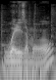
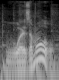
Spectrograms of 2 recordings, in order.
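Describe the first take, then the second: First: Where and is are said as separate words. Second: Where and is are joined into one syllable. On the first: The speaker calls it wrong. "En vez de decir" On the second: The speaker calls it right. "mejor di"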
